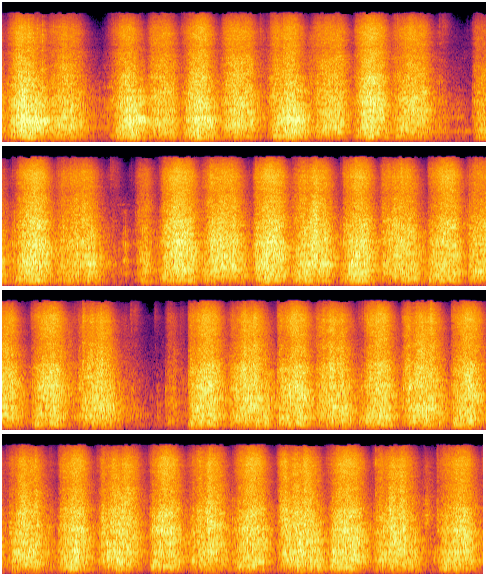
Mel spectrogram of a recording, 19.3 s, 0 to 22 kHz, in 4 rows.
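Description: A never-sharpened four-teeth-per-inch Peugeot rip saw cutting along the grain of a 6 cm thick block of dense jala (West African mahogany) by hand, in steady rasping strokes about two a second. The strokes break off briefly about 1 and 4.5 seconds in, and for about a second around 11 seconds in.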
